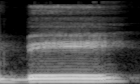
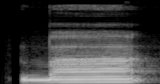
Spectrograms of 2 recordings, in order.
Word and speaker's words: ب: 29، یہ 29 ہیں۔ حروف مفردات کو تجوید و قرات کے مطابق عربی لہجہ میں ادا کریں، اردو تلفظ سے پرہیز کریں، یعنی بے، تے، سے، ہے، خے، توئیں، زوئیں وغیرہ ہرگز نہ پڑھیں، بلکہ با، تا، سا، حا، خا، تو، ظا پڑھیں۔ ان 29 حروف میں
